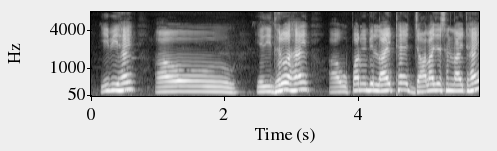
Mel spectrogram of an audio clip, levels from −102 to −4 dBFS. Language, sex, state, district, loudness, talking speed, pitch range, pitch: Hindi, male, Bihar, Jahanabad, -15 LUFS, 145 wpm, 175-225 Hz, 210 Hz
